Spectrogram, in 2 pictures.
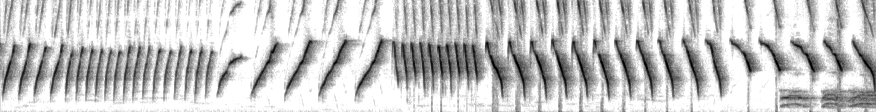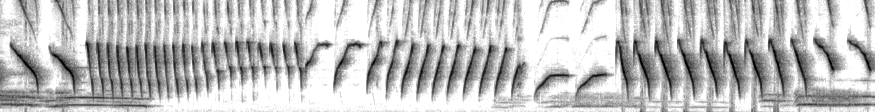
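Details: Canary song with long rolls: buzzy high trills alternate with long chains of quick falling whistles, several fast rolls in a row, and a harsher low chattering voice briefly mixed in midway and near the end.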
